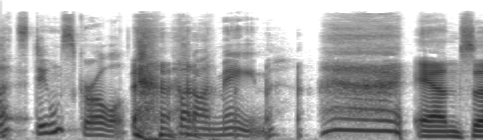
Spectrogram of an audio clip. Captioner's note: laughing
